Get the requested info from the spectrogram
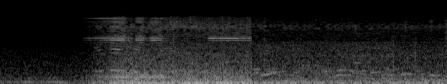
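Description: Street noise with traffic and people's voices, starting abruptly about a second in, with two short high steady tones like beeps early on.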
